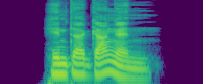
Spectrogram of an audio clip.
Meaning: past participle of hintergehen
- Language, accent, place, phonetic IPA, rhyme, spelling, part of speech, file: German, Germany, Berlin, [ˌhɪntɐˈɡaŋən], -aŋən, hintergangen, verb, De-hintergangen.ogg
